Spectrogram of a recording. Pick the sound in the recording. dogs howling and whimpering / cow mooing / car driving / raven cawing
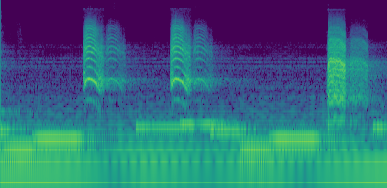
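raven cawing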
